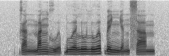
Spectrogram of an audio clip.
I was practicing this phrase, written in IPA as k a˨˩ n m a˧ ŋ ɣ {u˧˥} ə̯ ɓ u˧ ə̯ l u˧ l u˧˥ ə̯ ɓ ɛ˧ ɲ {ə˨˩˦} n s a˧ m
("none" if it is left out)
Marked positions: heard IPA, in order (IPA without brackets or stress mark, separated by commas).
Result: u˨˩˨, a˨˩˦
